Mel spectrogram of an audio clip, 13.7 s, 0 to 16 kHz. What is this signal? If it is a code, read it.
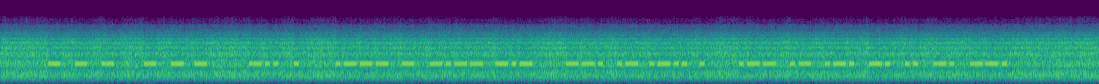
Morse code, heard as a keyed tone, hand-sent with a paddle, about 23 wpm, 900 Hz, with radio static. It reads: TTT TTT DE JTYK GALE WARNING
